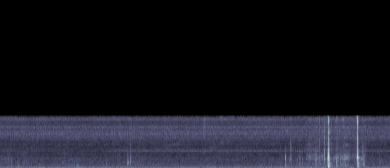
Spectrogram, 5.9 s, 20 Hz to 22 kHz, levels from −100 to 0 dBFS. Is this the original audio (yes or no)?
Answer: no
